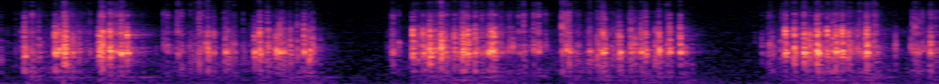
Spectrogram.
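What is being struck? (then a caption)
Plastic mechanical keyboard keys. Fingertips type and tap continuously on a black mechanical keyboard with plastic keycaps and a hollow body. Three bursts of rapid, clacky keystrokes are separated by brief pauses, each click short and dry with a bright, hollow plastic tone and no low rumble.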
